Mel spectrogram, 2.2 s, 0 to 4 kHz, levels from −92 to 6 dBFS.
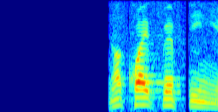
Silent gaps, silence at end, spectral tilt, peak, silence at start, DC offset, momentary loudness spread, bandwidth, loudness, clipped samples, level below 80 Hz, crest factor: none; 0 s; -10 dB/octave; -2 dBFS; 1.1 s; under 0.1%; 13 LU; 4 kHz; -22 LUFS; under 0.1%; -66 dBFS; 22 dB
